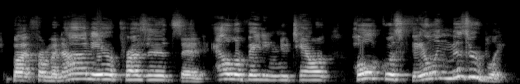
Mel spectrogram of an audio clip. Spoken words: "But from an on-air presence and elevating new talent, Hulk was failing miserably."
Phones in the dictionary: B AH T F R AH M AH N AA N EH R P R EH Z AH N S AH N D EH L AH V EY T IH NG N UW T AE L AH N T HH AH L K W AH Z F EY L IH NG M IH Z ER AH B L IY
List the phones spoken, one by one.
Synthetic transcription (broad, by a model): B AH T F R AH M AH N AA N EH R P R EH Z AH N S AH N EH L AH V EY T IH NG N UW T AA AH N HH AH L K W AH Z F EY L IH NG M IH Z ER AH B L IY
